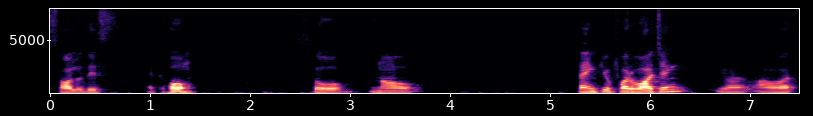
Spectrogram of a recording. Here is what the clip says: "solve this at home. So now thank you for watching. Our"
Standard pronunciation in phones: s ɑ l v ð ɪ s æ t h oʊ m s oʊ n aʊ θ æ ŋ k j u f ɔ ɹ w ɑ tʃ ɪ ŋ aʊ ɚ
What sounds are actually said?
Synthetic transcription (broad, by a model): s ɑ l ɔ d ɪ s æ t h oʊ m s oʊ n aʊ t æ ŋ k j u f ɔ ɹ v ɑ tʃ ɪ ŋ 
